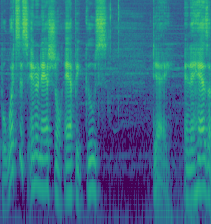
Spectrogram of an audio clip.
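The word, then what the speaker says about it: Gose: International happy Goose day instead of rhyming with rose Goose Goose rhymes with Rosa does it okay let's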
